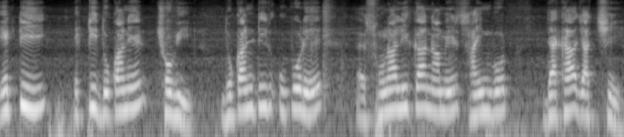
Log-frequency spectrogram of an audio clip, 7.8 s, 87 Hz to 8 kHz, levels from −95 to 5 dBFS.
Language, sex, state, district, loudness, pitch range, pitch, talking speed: Bengali, male, West Bengal, Jhargram, -16 LUFS, 180-220 Hz, 200 Hz, 90 wpm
